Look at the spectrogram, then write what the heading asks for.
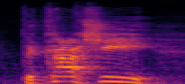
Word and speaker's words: Takashi: pronounce things other than Takashi Mikey Miki. You got Takashi pretty much right.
